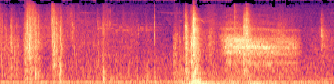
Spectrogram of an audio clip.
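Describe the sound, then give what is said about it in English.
A door is opened, with a few light clicks and knocks, then a louder thump followed by a sustained rubbing, sliding sound before it settles. “Sarah gathers up some papers, then opens the door to Frank.”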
